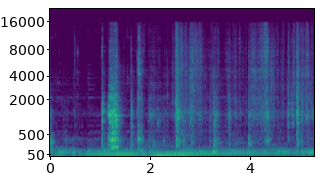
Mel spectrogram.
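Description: Plastic wrap crinkles and rustles as it is torn off.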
